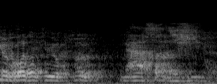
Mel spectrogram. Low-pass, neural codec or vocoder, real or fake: 7.2 kHz; codec, 16 kHz, 4 kbps, FunCodec, trained on Chinese and English, 50 frames a second; fake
